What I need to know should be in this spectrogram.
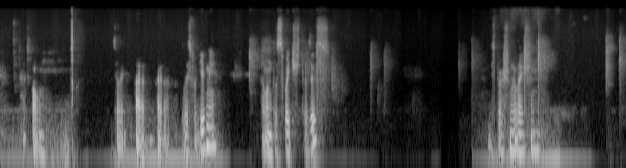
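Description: A man speaks calmly and explains.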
